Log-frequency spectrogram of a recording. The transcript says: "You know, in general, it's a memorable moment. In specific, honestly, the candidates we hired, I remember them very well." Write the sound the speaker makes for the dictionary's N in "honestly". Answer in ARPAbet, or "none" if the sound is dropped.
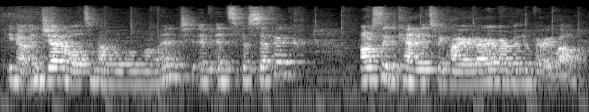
none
